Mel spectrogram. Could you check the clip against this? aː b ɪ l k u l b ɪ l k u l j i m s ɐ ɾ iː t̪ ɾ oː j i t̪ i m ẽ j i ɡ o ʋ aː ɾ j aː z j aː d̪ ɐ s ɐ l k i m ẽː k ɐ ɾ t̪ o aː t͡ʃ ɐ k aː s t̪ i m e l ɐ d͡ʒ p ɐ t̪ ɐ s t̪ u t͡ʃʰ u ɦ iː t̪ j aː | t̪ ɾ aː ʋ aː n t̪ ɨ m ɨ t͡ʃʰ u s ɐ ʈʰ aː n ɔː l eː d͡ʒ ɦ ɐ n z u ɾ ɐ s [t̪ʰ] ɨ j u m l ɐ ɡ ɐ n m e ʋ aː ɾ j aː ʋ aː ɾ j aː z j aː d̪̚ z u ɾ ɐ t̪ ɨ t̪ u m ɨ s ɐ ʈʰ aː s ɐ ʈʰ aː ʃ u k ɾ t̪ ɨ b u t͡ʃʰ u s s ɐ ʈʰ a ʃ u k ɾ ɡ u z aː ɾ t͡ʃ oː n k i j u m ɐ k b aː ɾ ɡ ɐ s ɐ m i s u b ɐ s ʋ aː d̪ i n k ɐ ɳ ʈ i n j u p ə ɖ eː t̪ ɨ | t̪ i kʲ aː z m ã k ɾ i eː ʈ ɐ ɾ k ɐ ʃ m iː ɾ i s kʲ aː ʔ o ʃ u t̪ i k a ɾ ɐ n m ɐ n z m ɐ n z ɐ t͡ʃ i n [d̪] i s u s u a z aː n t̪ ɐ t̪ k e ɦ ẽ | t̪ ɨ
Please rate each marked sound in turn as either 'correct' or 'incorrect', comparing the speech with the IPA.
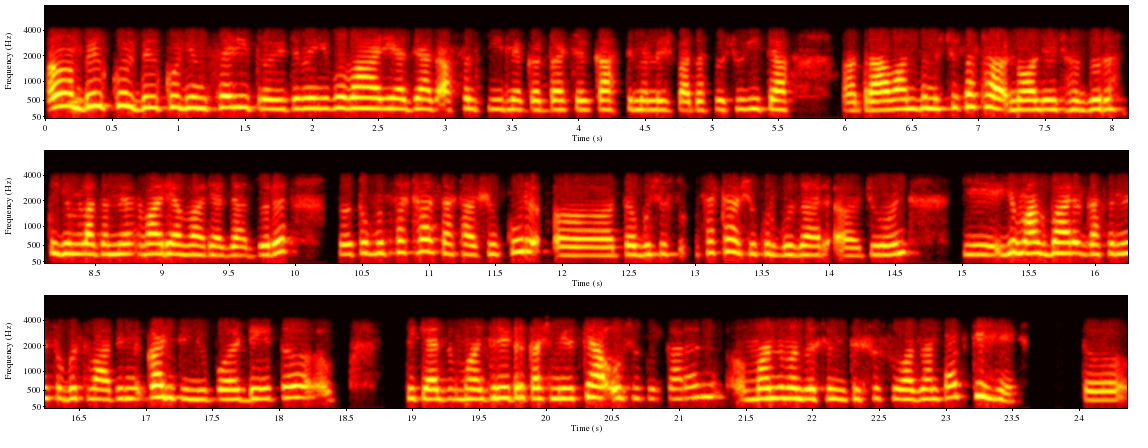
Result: incorrect, incorrect

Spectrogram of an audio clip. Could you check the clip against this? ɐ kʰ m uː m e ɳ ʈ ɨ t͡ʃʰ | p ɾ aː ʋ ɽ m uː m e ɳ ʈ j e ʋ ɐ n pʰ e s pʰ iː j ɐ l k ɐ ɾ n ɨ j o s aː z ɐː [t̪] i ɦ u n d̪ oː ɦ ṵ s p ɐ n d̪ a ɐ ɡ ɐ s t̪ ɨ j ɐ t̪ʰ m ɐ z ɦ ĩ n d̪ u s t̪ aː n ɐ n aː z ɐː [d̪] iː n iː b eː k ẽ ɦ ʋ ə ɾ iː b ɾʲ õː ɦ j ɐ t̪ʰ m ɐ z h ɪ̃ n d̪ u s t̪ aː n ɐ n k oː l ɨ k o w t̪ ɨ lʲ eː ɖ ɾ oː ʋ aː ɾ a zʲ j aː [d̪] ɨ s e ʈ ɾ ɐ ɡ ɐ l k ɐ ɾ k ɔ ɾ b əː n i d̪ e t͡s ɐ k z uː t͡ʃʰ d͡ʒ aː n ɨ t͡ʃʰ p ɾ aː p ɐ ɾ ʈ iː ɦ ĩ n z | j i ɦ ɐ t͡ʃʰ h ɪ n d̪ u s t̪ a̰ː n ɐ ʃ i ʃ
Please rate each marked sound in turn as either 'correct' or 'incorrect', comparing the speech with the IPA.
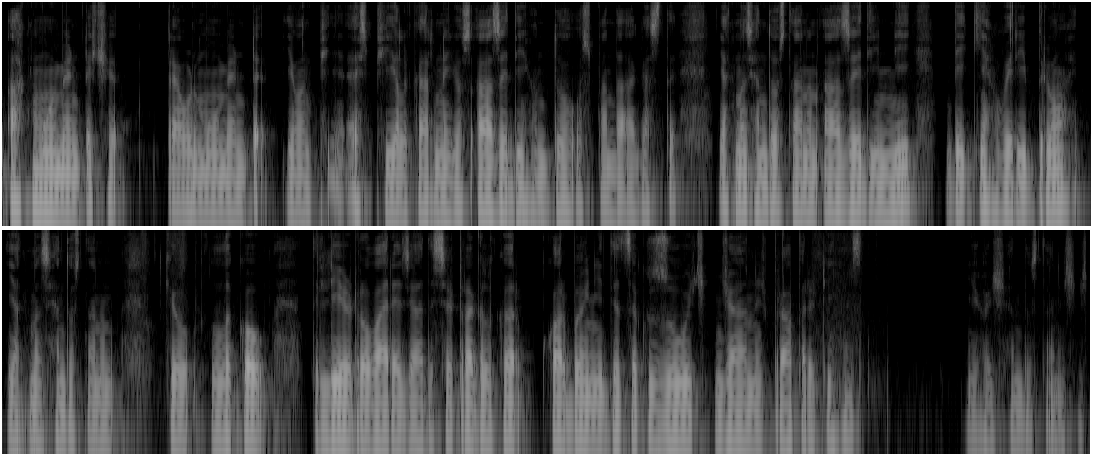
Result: incorrect, correct, correct

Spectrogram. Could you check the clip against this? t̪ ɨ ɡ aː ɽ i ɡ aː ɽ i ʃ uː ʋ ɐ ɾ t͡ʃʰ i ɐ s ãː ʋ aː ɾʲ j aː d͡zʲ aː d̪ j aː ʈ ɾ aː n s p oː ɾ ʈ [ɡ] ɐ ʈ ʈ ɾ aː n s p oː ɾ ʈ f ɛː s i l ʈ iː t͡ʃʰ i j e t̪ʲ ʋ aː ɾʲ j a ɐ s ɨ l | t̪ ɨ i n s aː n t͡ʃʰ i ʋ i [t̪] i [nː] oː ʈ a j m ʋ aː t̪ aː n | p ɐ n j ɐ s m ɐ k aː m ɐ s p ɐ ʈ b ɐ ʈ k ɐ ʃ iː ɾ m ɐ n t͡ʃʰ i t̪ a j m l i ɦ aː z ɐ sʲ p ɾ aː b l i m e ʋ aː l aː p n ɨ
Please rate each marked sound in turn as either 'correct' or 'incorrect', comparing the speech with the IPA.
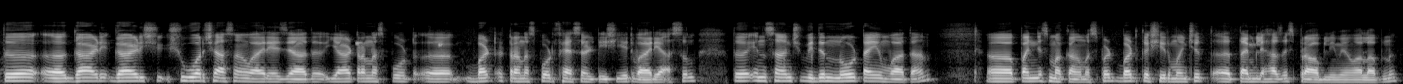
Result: incorrect, incorrect, correct

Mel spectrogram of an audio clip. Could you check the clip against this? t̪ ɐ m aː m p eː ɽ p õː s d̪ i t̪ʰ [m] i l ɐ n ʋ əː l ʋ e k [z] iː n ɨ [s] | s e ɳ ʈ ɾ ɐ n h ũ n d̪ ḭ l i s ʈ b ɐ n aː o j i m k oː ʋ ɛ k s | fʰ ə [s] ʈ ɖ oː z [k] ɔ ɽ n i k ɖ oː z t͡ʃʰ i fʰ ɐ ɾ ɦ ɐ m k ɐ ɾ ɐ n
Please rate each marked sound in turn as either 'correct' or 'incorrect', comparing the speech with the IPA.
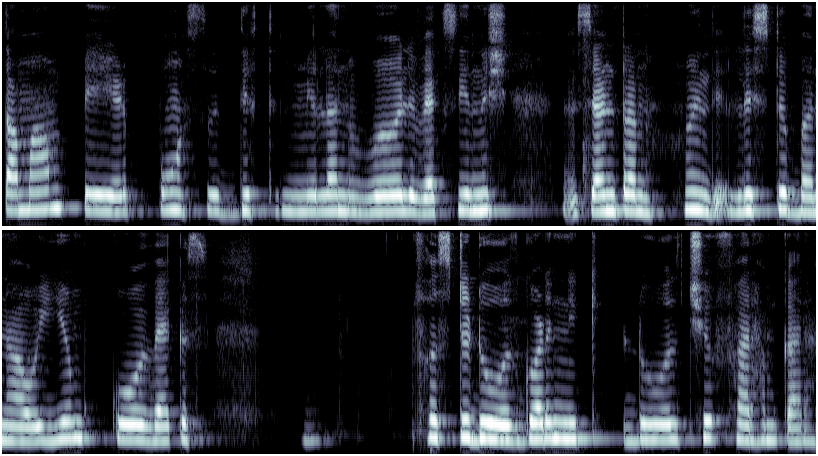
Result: correct, incorrect, incorrect, correct, incorrect

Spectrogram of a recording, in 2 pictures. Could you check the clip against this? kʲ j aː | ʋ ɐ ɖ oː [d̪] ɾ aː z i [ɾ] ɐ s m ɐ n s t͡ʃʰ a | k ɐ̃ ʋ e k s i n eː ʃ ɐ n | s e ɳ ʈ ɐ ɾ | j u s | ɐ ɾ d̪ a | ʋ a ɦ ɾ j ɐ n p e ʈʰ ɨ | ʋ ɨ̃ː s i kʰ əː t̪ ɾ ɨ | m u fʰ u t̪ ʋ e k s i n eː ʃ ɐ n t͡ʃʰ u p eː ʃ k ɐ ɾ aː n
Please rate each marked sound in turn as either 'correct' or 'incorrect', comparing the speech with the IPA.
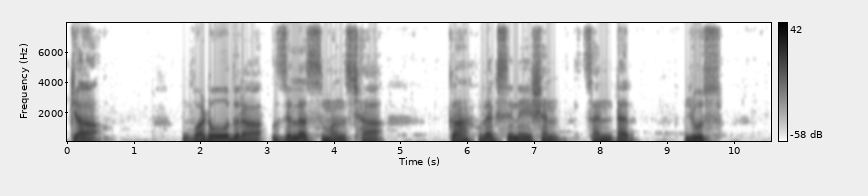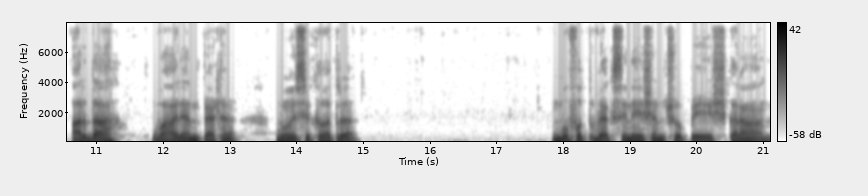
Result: correct, incorrect

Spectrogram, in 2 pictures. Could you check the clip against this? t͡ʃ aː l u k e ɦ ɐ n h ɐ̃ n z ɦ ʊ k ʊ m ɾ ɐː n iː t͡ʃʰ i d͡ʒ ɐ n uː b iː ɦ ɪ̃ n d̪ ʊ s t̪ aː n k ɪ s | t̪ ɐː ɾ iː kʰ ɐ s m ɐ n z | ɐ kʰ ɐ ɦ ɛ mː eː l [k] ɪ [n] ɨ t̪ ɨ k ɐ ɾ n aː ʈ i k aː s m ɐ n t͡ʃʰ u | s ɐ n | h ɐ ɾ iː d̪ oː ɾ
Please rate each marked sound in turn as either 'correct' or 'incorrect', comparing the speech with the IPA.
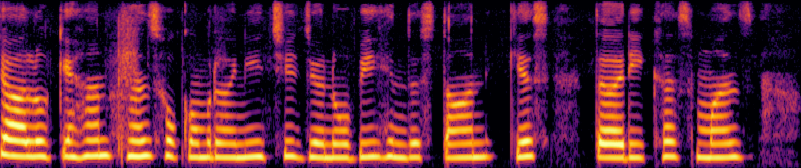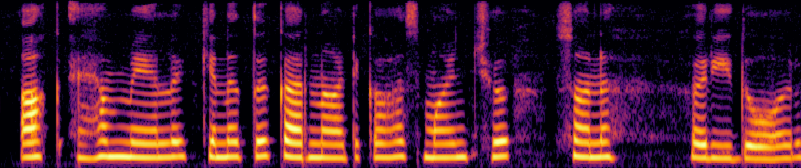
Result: correct, correct

